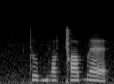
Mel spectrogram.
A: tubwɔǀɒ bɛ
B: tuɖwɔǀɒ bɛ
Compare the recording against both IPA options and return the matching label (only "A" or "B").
A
